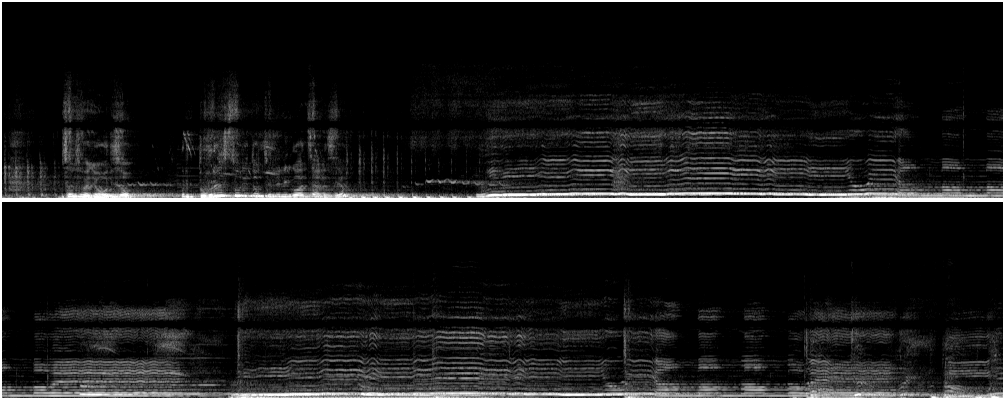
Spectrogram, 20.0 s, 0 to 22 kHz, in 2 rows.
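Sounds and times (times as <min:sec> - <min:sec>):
backing voices singing: 0:04.8 - 0:20.0
lead voice singing: 0:04.8 - 0:20.0
low bass voice: 0:08.4 - 0:10.0, 0:12.3 - 0:15.3.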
